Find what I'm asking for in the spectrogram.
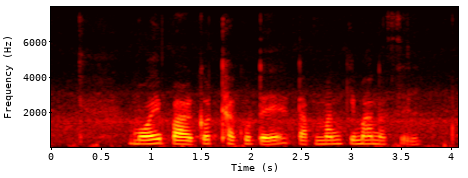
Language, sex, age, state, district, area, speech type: Assamese, female, 30-45, Assam, Lakhimpur, rural, read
